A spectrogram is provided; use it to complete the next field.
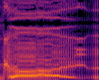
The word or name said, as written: guide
